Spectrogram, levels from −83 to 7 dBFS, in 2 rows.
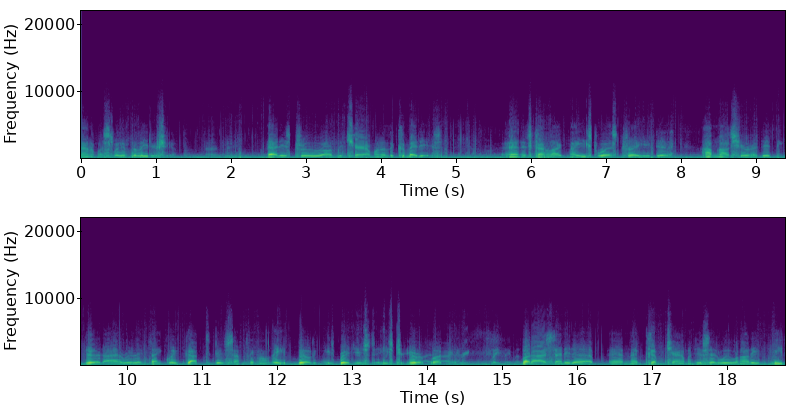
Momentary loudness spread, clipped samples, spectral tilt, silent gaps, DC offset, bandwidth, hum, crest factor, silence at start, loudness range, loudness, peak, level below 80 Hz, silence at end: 15 LU; under 0.1%; -8 dB/octave; none; under 0.1%; 8.2 kHz; none; 22 dB; 0 s; 3 LU; -23 LUFS; 0 dBFS; -44 dBFS; 0 s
